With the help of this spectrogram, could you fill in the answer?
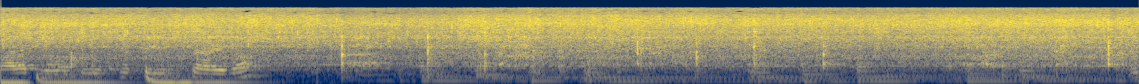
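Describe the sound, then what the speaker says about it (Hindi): Rice frying in ghee in a kadhai while being stirred, with a steady close sizzle and scattered scraping clinks of a spoon against the pan throughout. "घी डाल के चावल से थोड़ा फ्राई कर दूंगी"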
